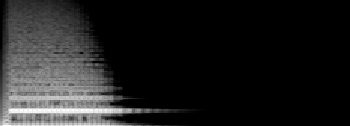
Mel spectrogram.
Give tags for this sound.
modelling; percussive; physical; pianoteq

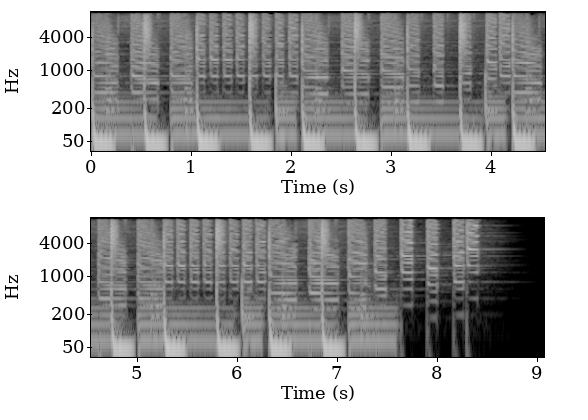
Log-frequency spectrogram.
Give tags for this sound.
steem; speak; speech; texttospeech; voice

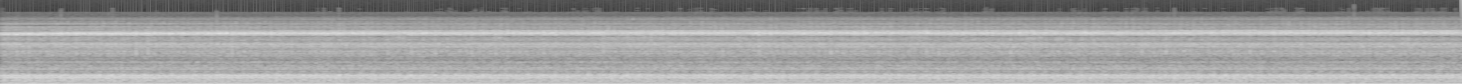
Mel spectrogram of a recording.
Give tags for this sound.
flow; Oil; sound; stethoscope

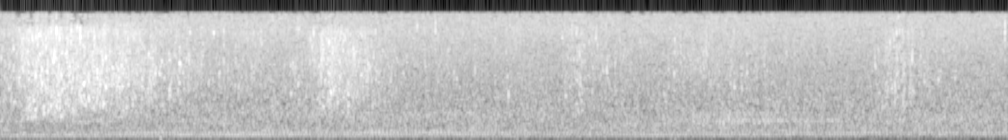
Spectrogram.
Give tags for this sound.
island; florida; seahorsekey

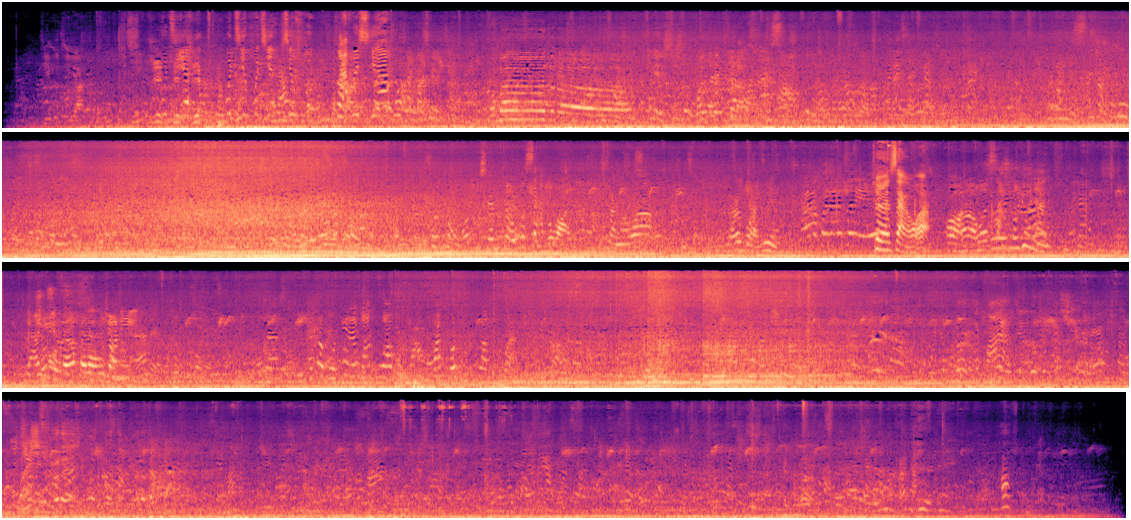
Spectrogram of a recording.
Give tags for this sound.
field-recording; macao; University-of-Saint-Joseph

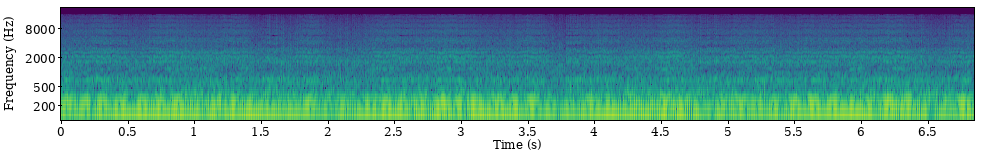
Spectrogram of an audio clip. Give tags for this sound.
8bit; ambiance; ambience; ambient; atmosphere; background; crushed; dark; effect; free; fx; horror; loop; looped; loopmusic; noise; pad; sci-fi; sfx; sound; soundeffect; synth

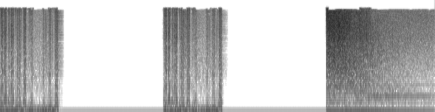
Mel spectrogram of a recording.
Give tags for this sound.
bertill; crushed; destroyed; drums; free; needle; pin

